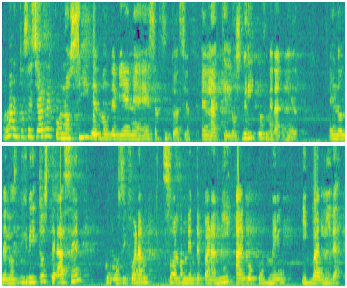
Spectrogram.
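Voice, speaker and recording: An adult woman, a therapist giving measured, reflective interview answers that slow down to stress key points. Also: a little high, a little hiss or hum, poor audio. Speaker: logotherapist and thanatologist guest. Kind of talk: calm explanatory interview answers.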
